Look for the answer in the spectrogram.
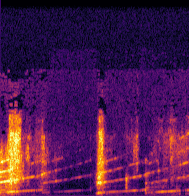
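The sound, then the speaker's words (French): An alarm wails in the background, its electronic tone sweeping upward again and again in quick repeated rises, fairly faint, with no one talking over it. “Attends, pourquoi il y a une alarme derrière C'est bon, c'est réglé.”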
